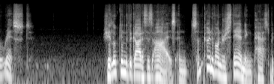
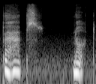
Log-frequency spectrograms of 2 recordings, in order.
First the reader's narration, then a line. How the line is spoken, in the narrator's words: Zoe murmured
